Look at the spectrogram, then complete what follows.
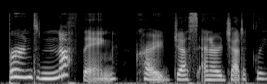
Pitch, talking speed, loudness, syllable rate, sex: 265 Hz, 110 wpm, -18 LUFS, 5.0 syllables/s, female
